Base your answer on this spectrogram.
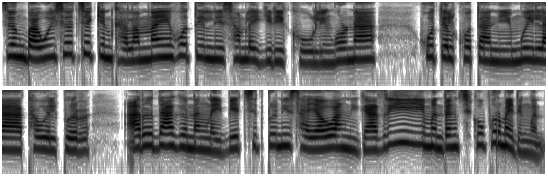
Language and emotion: Bodo, disgusted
